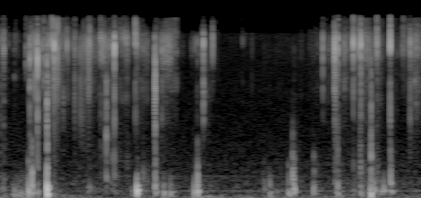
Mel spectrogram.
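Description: A solid pink rose soap bar wrapped in plastic film is held in both hands while fingertips crinkle and scratch the film. The result is irregular, soft crackles and crinkles with sharp, bright edges and low thumps, each dying away almost instantly.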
